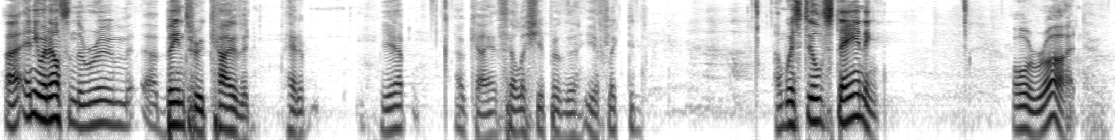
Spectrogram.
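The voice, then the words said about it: Husky voice. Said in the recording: “My voice is a little bit husky”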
